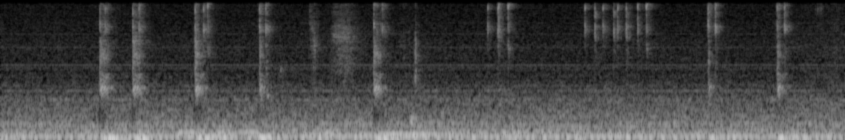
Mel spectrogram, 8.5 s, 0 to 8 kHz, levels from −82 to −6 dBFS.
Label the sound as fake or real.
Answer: real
